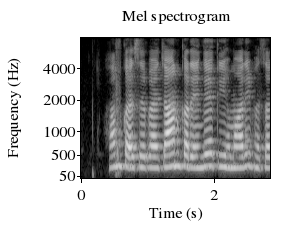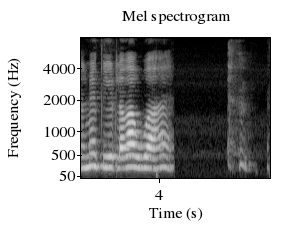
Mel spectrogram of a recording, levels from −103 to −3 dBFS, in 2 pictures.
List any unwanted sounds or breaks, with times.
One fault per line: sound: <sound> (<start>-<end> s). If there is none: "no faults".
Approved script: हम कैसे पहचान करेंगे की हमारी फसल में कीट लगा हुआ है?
sound: cough (5.0-5.5 s)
